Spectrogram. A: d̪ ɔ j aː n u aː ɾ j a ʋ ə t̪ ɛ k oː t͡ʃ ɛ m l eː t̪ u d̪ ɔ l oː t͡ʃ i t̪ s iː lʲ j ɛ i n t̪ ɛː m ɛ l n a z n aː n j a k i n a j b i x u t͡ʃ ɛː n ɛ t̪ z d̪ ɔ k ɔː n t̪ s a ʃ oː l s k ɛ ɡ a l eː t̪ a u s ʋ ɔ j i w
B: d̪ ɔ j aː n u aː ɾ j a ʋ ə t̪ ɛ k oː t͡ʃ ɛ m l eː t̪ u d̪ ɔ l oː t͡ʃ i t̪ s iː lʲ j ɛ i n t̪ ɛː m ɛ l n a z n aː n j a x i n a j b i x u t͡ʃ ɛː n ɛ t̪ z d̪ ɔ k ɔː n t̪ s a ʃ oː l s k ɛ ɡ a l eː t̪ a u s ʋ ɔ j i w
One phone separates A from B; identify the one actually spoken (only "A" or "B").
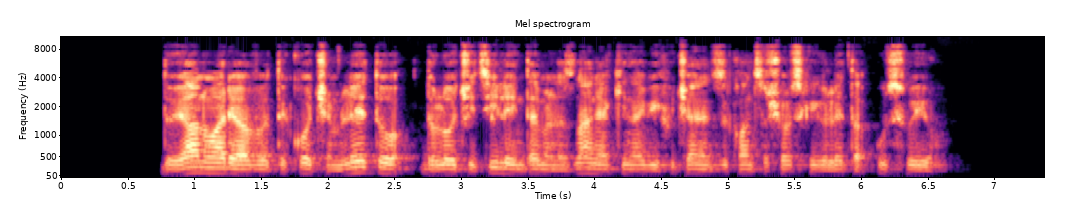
A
